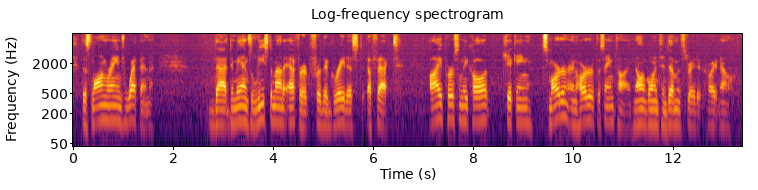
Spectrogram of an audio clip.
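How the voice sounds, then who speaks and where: An unremarkable speaking voice, dry and close with no echo, fairly even intonation and a moderate pace. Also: man, medium pitch for a man. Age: 60s. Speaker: personal trainer. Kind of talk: tutorial. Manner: casual.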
